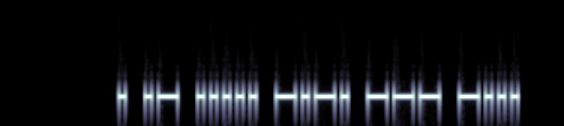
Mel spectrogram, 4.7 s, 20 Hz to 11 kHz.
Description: Morse code, heard as a keyed tone, about 22 wpm, 700 Hz. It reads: EA5COB
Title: DXCC-100 Call Signs - 6 Characters - Repeated 3x - 22wpm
